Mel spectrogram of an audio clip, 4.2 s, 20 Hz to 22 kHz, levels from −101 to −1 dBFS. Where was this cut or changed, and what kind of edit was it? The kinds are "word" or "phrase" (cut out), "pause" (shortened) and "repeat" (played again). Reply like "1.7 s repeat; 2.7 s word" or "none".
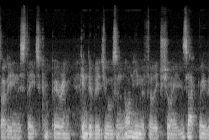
1.6 s word; 3.2 s word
